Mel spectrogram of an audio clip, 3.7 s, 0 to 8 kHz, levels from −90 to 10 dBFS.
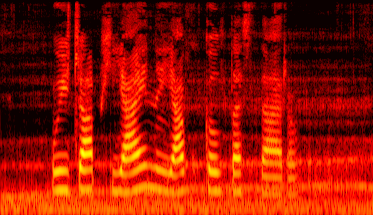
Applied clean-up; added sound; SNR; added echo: none; Animal; 11 dB; none.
